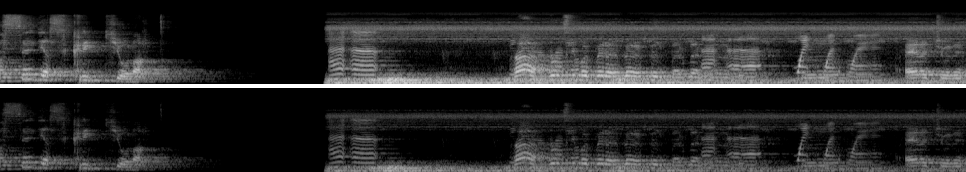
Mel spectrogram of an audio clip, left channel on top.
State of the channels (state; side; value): quieter; right; 13.0 dB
